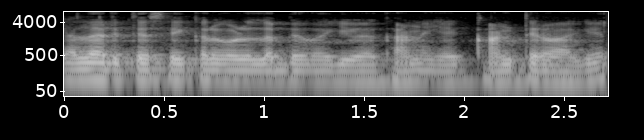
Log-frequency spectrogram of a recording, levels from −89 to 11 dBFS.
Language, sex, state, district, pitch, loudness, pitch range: Kannada, male, Karnataka, Shimoga, 95 Hz, -21 LUFS, 95-100 Hz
